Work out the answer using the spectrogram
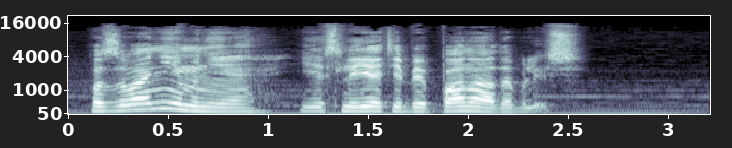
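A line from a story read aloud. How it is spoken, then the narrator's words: Dry, curt. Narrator (Russian): Сухо бросил я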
